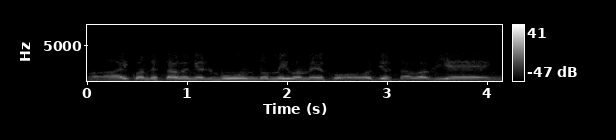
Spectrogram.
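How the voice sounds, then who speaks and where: A man's voice: high-pitched, monotone, a little slow, gravelly, a little hiss or hum, voice pushed up. A man voicing a complaining churchgoer who sighs and whines about his life since becoming a believer. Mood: whiny. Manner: complaining, sighing "ay". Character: whining male churchgoer complaining about faith. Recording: tinny phone-like sound.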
